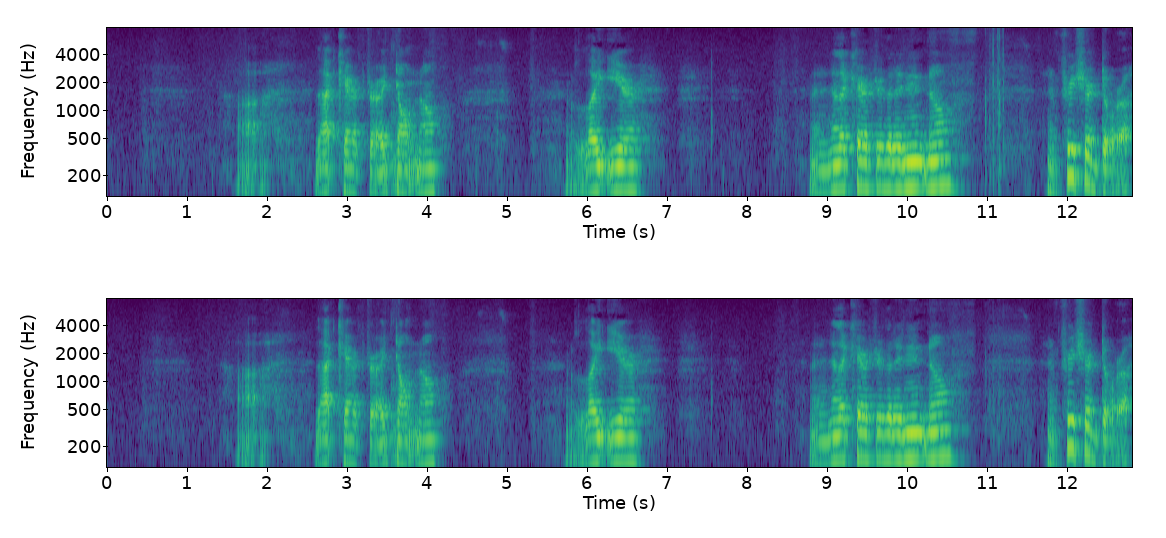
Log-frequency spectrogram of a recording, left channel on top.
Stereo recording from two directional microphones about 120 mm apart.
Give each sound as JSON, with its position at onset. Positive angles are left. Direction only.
{"t": 1.6, "sound": "a sound", "side_deg": -20}
{"t": 2.6, "sound": "speech", "side_deg": -15}
{"t": 5.7, "sound": "speech", "side_deg": -15}
{"t": 8.7, "sound": "speech", "side_deg": -15}
{"t": 11.7, "sound": "speech", "side_deg": -15}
